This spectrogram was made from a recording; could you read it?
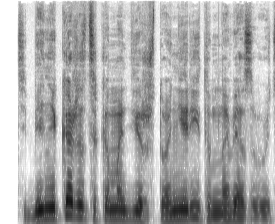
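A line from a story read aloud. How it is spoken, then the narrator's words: Plain. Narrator (Russian): спросил Цинк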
